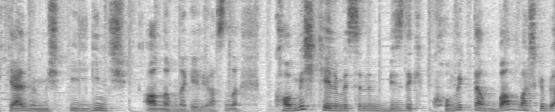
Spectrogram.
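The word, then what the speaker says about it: komisch: enteresan bulduğum bir şey komik kelimesinin diye yazılıp komiş diye telaffuz edildiği ama komik anlamına gelmediği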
